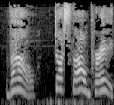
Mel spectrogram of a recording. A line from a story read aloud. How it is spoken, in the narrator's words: cried Giovanni, still with the same fiendish scorn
